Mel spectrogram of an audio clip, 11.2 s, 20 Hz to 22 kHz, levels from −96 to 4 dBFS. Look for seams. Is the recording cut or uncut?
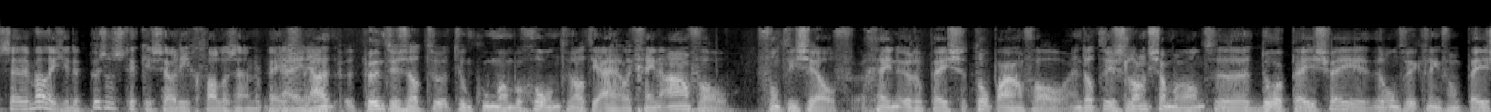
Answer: cut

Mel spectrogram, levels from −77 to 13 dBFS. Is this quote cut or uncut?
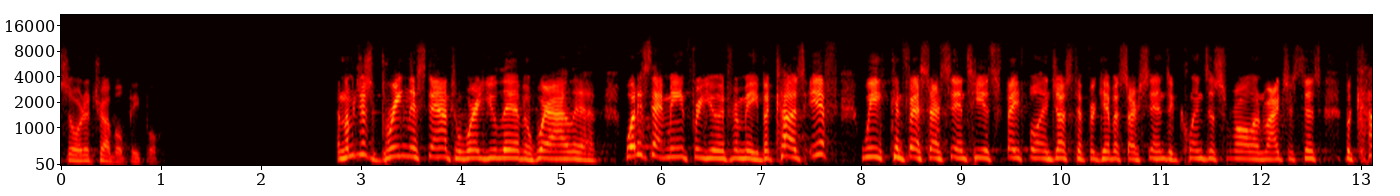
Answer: uncut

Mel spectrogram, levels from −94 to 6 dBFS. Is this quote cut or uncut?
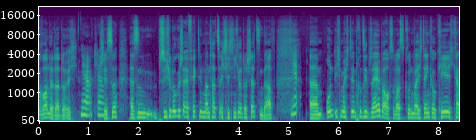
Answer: uncut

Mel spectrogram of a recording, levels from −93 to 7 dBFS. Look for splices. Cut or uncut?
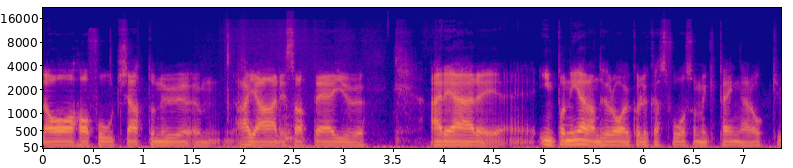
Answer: uncut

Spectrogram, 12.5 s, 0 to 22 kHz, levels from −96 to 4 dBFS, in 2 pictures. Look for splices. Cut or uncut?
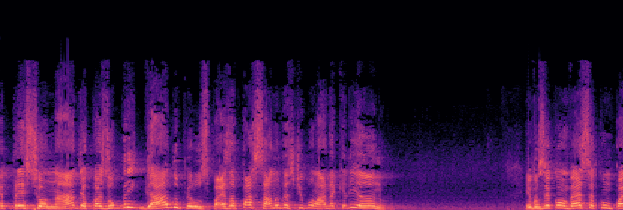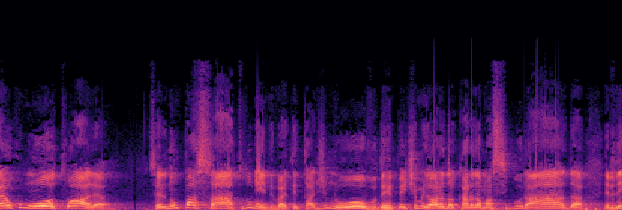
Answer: cut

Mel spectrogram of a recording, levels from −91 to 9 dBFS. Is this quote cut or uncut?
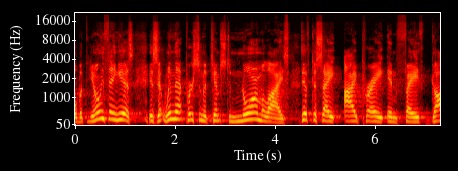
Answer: cut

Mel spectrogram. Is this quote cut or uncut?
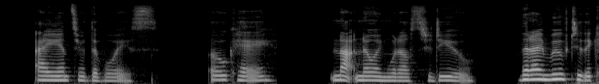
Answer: uncut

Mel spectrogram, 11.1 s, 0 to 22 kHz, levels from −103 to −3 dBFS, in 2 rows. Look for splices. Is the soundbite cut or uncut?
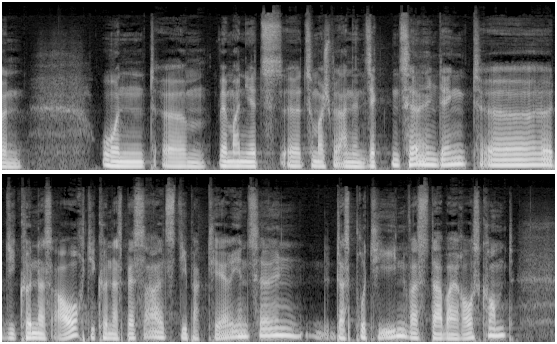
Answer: cut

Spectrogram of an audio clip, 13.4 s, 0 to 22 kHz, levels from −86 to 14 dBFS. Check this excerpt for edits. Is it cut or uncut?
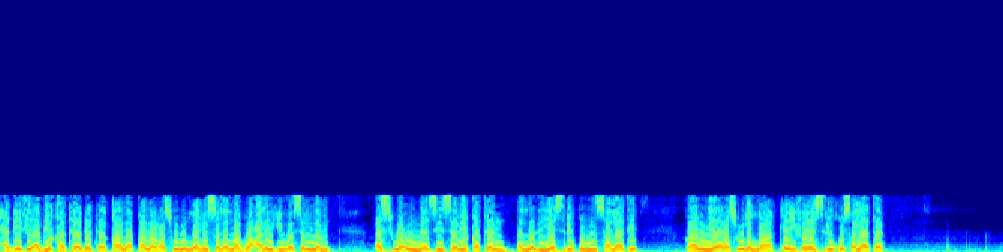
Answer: uncut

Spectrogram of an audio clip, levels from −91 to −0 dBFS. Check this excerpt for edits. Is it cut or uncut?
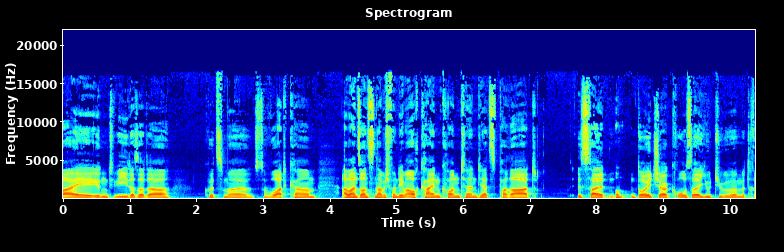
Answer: uncut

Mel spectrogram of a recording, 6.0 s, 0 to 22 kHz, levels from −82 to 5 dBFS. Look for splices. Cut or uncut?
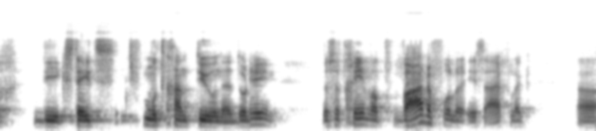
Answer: cut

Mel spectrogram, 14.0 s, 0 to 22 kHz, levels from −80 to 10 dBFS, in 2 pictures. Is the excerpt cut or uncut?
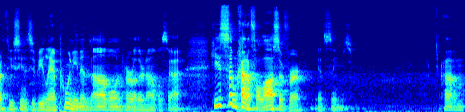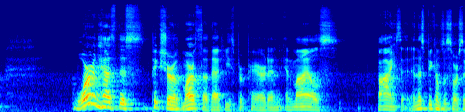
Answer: cut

